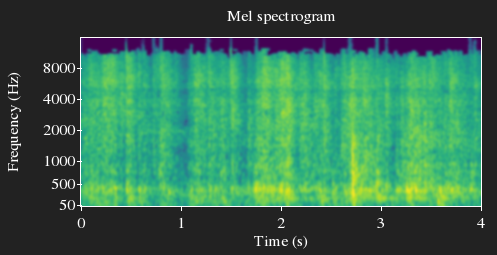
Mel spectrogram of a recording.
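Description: Soft crinkling and rustling of tape backing paper being handled and peeled on a tin, with small ticks and one sharper click a little past halfway.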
